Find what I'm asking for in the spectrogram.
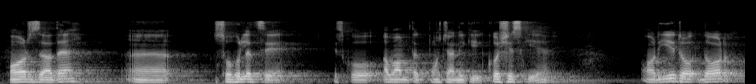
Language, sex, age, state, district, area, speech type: Urdu, male, 30-45, Bihar, Darbhanga, rural, spontaneous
